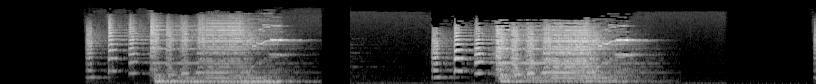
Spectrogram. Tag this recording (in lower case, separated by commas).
music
